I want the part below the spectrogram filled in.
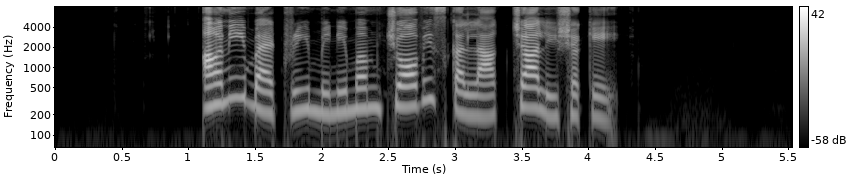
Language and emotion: Gujarati, neutral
